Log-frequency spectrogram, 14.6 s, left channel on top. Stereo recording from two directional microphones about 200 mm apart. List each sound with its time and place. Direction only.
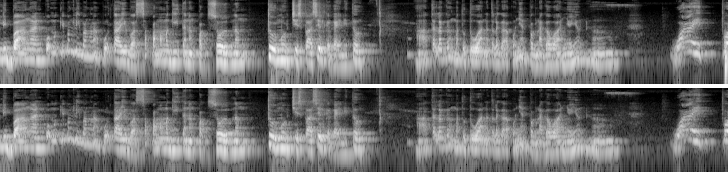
0.0 s a man's voice: 40° left (ahead or behind)
13.5 s a man's voice: 40° left (ahead or behind)
14.4 s a sound: 40° left (ahead or behind)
